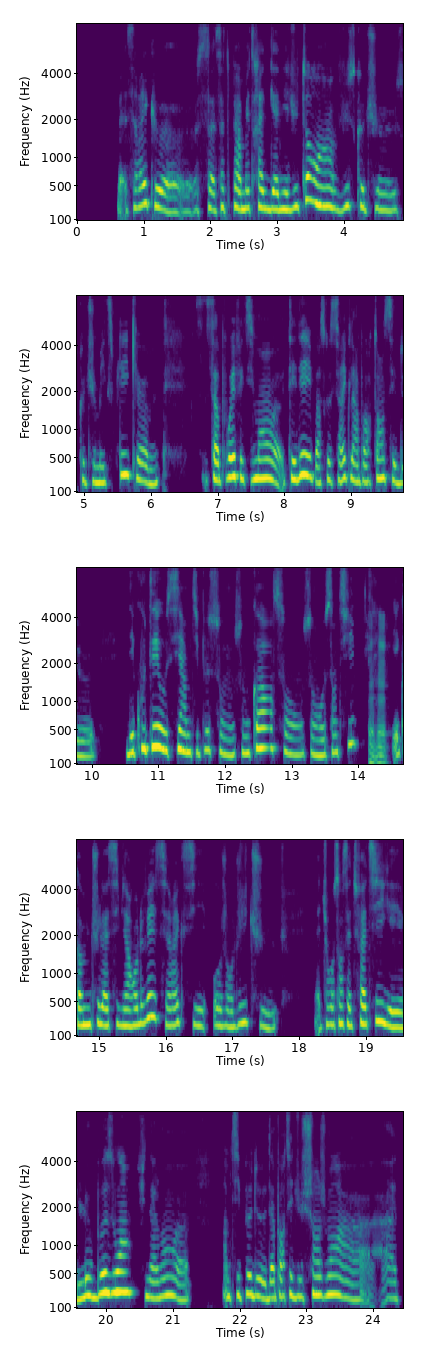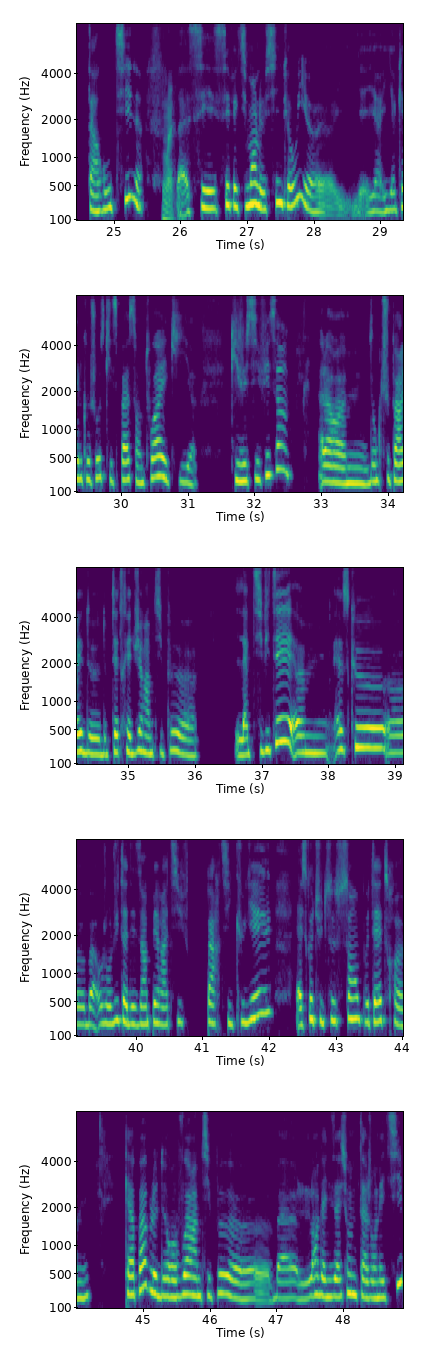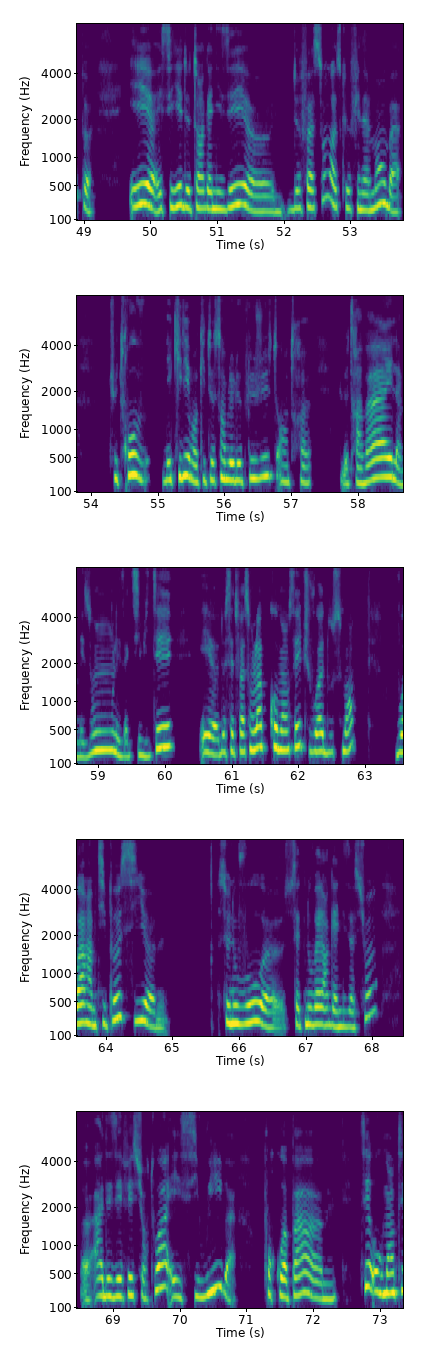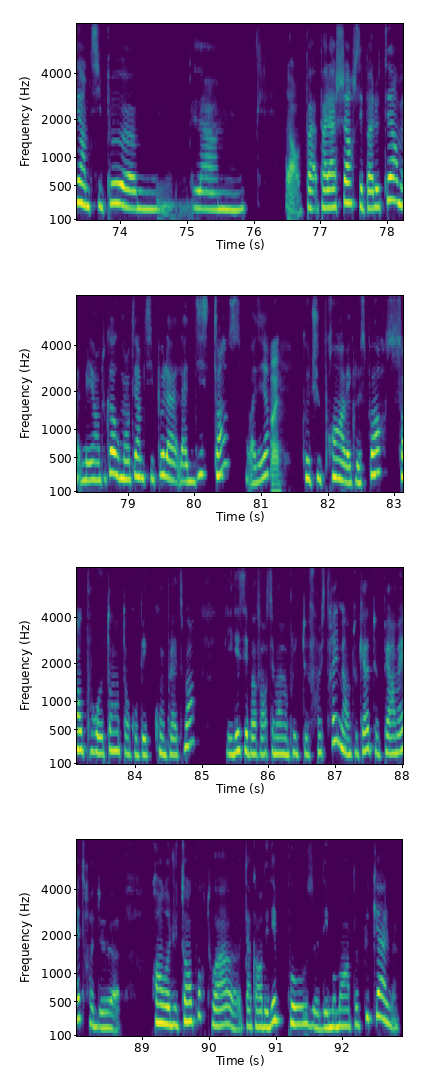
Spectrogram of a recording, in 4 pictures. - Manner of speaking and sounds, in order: none
- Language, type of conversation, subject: French, advice, Pourquoi est-ce que je me sens épuisé(e) après les fêtes et les sorties ?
